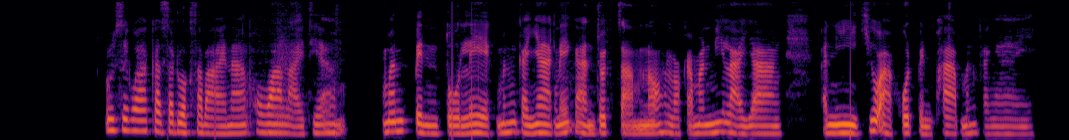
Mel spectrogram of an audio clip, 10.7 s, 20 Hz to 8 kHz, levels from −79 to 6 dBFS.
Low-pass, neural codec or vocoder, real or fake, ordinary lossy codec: none; none; real; none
